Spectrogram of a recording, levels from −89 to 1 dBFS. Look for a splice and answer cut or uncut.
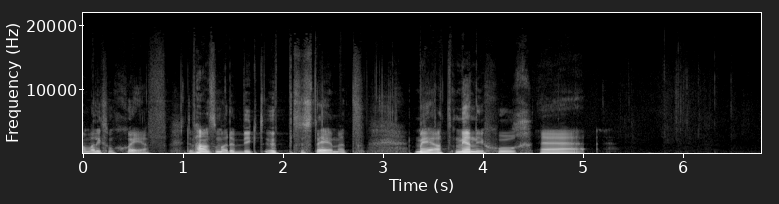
cut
